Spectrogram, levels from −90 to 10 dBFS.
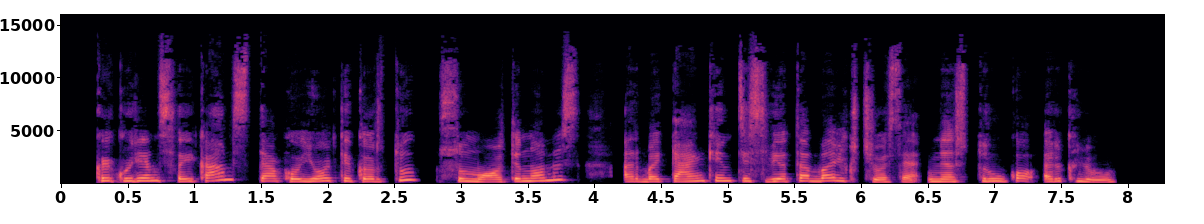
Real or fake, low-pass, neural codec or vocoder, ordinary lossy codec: fake; 14.4 kHz; codec, 44.1 kHz, 3.4 kbps, Pupu-Codec; MP3, 64 kbps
